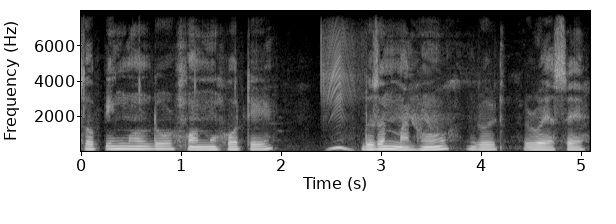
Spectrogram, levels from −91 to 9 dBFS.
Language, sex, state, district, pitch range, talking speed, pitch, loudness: Assamese, male, Assam, Sonitpur, 125-150 Hz, 120 wpm, 130 Hz, -17 LUFS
